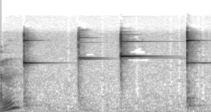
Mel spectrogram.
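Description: Ceramic coffee mugs and a drinking glass tapped one after another, four taps, each giving a clear, distinct ringing note that dies away. The notes alternate between a lower and a higher pitch. Each object rings at its own single frequency and loses energy only slowly: it is lightly damped.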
